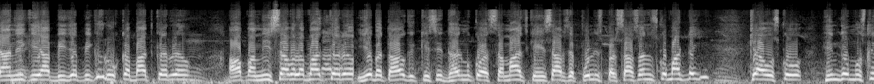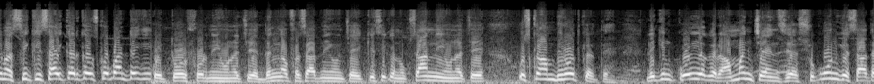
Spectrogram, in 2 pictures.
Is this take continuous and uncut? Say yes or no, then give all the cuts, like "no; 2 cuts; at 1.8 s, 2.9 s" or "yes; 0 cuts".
no; 2 cuts; at 3.6 s, 10.2 s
